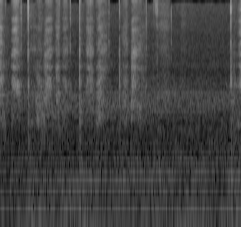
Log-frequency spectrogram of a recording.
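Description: Stylus scratching across a writing tablet in quick short strokes as a word is handwritten.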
